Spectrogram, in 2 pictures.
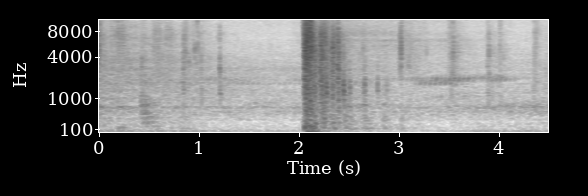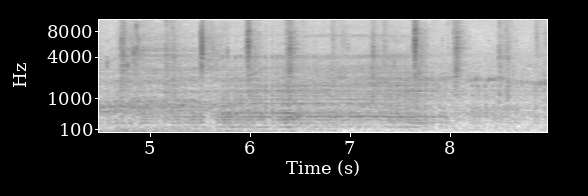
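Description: Heavy footsteps thump on wooden boards.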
